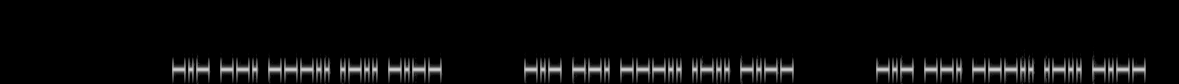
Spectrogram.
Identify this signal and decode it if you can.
Morse code, heard as a keyed tone, about 30 wpm, 700 Hz. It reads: KG8LY KG8LY KG8LY
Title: USA Call Signs - 5 Characters - Repeated 3x - 30wpm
